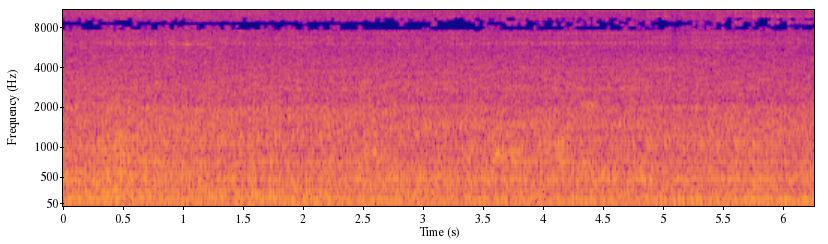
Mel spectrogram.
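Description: Kubota M6040SU tractor's four-cylinder diesel engine idling steadily.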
